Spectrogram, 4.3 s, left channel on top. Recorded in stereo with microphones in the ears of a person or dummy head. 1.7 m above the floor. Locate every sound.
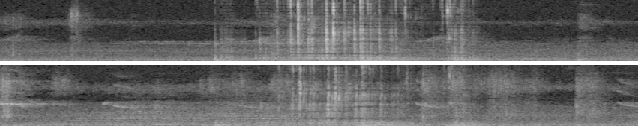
1.4 s dripping: 70° left (ahead or behind), 3.5 m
